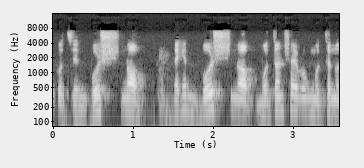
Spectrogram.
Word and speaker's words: বিষ্ণু: এখন দেখেন, এখানে আমরা যখন উচ্চারণ করছি বিষ্ণু, দেখেন বিষ্ণু, বিষ্ণু, তার মানে এখানে একটা স উচ্চারণ করছি আর একটা ন উচ্চারণ করছি, দন্তান্ন ন, তাই না?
